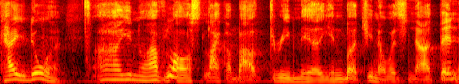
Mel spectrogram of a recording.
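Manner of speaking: put-on thick, heavy, laid-on Russian accent. Recalling lunch with russian billionaires, quoting one of them in a heavy russian accent. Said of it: "And the heavy Russian accent".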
